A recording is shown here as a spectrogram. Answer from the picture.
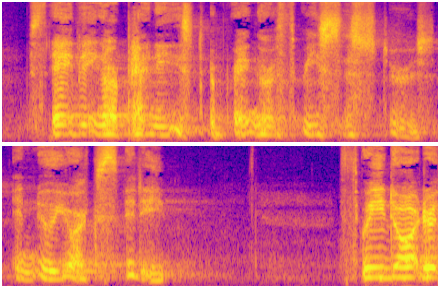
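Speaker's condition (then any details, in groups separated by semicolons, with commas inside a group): Dysphonia; sultry voice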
